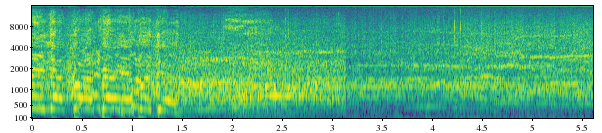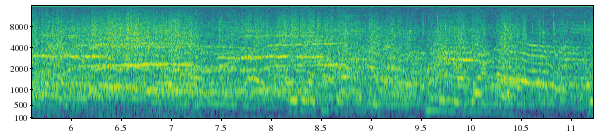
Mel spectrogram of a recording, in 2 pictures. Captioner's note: crowd cheering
